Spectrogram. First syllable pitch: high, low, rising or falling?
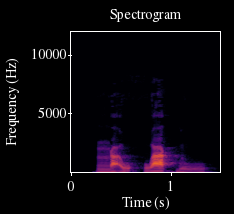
rising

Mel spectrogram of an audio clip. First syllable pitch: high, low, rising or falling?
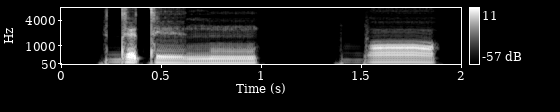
falling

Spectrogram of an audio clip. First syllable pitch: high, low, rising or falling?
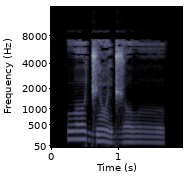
high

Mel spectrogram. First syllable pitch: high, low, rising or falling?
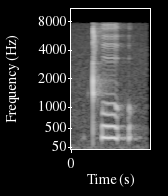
high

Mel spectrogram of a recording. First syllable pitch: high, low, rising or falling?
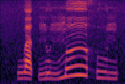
low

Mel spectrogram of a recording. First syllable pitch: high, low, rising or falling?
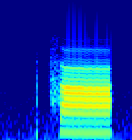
high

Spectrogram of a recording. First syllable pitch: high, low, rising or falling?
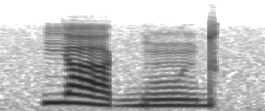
falling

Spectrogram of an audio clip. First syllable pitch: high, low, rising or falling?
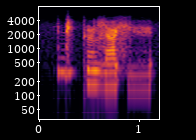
high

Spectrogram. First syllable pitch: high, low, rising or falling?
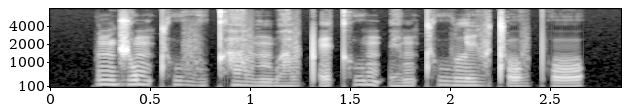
falling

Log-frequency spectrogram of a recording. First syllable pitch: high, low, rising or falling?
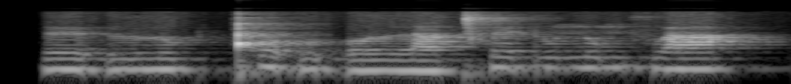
low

